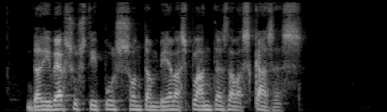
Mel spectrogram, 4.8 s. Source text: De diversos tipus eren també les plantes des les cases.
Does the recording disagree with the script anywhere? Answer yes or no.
yes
